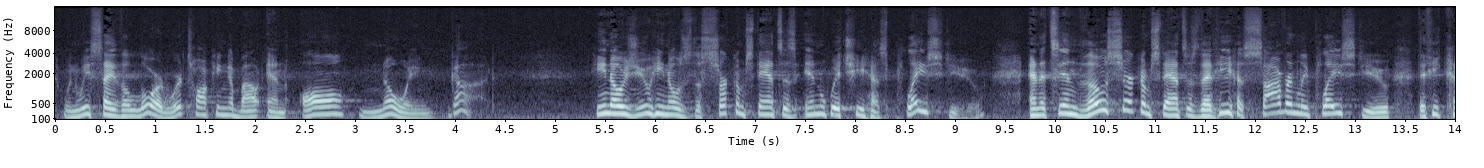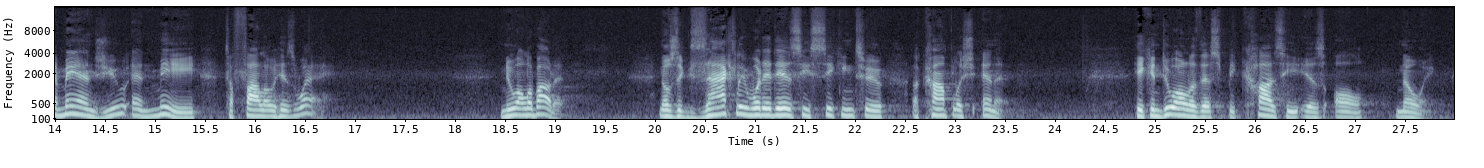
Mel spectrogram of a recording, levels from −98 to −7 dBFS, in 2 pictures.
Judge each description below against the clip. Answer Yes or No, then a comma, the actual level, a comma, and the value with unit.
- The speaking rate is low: No, average, 155 wpm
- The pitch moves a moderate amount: No, wide, 6.1 semitones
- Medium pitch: Yes, medium, 165 Hz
